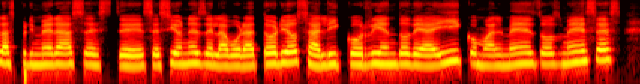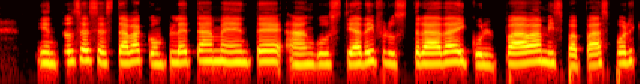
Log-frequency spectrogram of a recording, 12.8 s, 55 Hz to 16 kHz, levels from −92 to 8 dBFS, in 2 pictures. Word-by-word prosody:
las 225 -2 +1
primeras, 215 +1 -3
este, 195 -2 -3
sesiones 220 +3 -3
de 215 -1 -2
laboratorio 195 +5 +1
salí 215 -3 -1
corriendo 220 +1 -1
de 210 -1 0
ahí, 220 +8 -1
como 220 -5 -5
al 195 0 -4
mes, 220 +3 -3
2 220 -1 -5
meses. 270 +5 -1 0.5
Y 240 - -2
entonces 250 +4 0
estaba 245 +1 +2
completamente 250 +2 0
angustiada 220 +1 0
y 260 - 0
frustrada, 230 +1 +2
y 245 - 0
culpaba 225 +4 +4
a - - +3
mis 235 -3 -3
papás 205 +2 0
porque 235 +4 -1
225 Hz, 130 wpm, -22 LUFS, 210-245 Hz, 0.5 s, culpaba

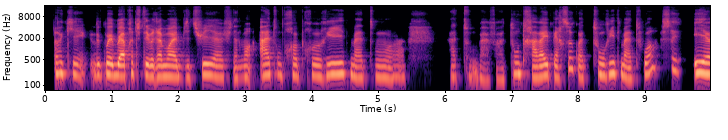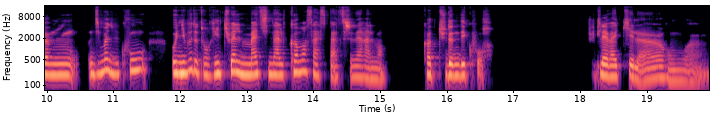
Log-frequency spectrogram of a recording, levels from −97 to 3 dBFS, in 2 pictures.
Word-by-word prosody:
OK, 210 -1 0 0.2
donc 190 -1 -4
ouais. 200 -2 +8
Bah, 185 -1 +8
après, 175 +4 +4
tu 195 - -5
t'es 190 - +4
vraiment 175 0 +3
habituée, 170 +3 +1
heu, 170 - -3
finalement, 165 0 -7
à 190 +1 +4
ton 195 0 -9
propre 185 0 -6
rythme, 200 +3 +1
à 160 0 -3
ton, 165 0 -7
heu, 165 +2 -9 0.7
à 170 -1 -10
ton 170 +1 -14
bah 160 - -10
enfin, 140 +1 -16
à - - -13
ton 210 +8 -2
travail 170 -1 +2
perso, 180 - -3
quoi. 165 -10 -5
Ton 175 +4 -3
rythme 205 +1 0
à 155 -2 -1
toi, 210 - -3 0.5
et 220 +1 +6
hem, 195 -2 +3 0.2
dis-moi, 210 +6 +1
du 205 -2 -1
coup, 260 +6 -2 0.4
au 220 - +6
niveau 215 +3 +6
de 250 - 0
ton 200 -3 -4
rituel 210 +4 +2
matinal, 200 0 +1
comment 230 +2 0
ça 205 -5 -5
se 190 +1 -12
passe 165 -3 -2
généralement? 160 -3 -5 0.5
Quand 200 - 0
tu 195 0 -6
donnes 190 -1 +5
des 190 0 +2
cours? - - -12 1.4
Tu - - -20
te - - -5
lèves 185 -2 +5
à 175 0 +1
quelle 170 -1 -2
heure, 150 +6 -5
ou 130 -2 -8
heu? 125 - -12
190 Hz, 180 wpm, -22 LUFS, 165-205 Hz, 1.4 s, ouais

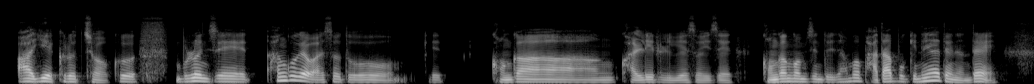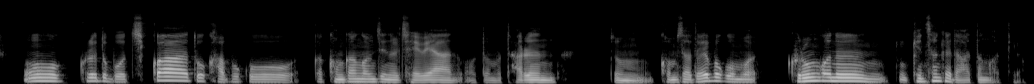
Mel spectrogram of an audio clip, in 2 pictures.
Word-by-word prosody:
아 135 0 +5
예. 140 +2 +6
그렇죠. 115 -8 -2
그 130 -4 0 0.4
물론 150 +4 +4
인제 130 -3 +1 0.2
한국에 185 0 +4
와서도 105 -3 0 0.3
그 105 -1 -8 0.5
건강 110 -2 +1
관리를 105 -1 -1
위해서 100 +1 -3
이제 95 0 -6 0.3
건강검진도 125 0 +2
이제 110 +2 -5
한번 145 +4 -2
받아 135 -1 +2
보긴 130 -1 -3
해야 175 +3 +6
되는데 125 - +1 0.6
어 155 0 +2
그래도 155 0 -2
뭐 120 -2 -3
치과도 175 -1 +3
가 120 -4 -6
보고 115 -3 -5
그러니까 120 -2 -12
건강검진을 125 -2 -1
제외한 100 0 -2
어떤 95 +1 -13
뭐 95 - -11
다른 105 -1 -1 0.5
좀 90 -2 -4
검사도 110 +3 -3
해 155 - +5
보고 150 -6 -1
뭐 115 -1 -2 0.3
그런 155 +4 +3
거는 155 -6 +4
좀 105 - -7
괜찮게 145 +2 -1
나왔던 100 0 -6
것 100 - -10
같아요. - - -23
120 Hz, 280 characters per minute, -24 LUFS, 105-140 Hz, 0.6 s, 예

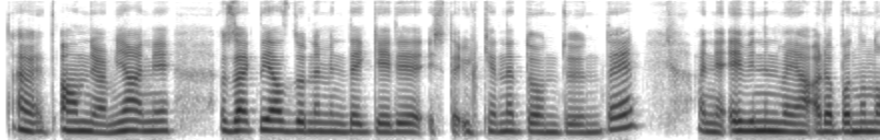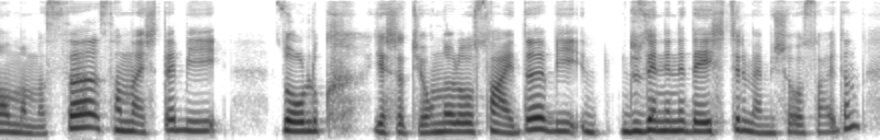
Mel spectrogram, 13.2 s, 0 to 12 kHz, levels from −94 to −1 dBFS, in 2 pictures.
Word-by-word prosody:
Evet, 225 -2 +1
anlıyorum, 215 -4 +3
yani, 235 0 +2 0.4
özellikle 240 +1 +3
yaz 240 -3 +4
döneminde 215 -2 0
geri, 205 -1 -1
işte, - - -7
ülkene 215 +1 -4
döndüğünde, 200 - -2 0.4
hani, 215 -4 -1
evinin 230 -1 +4
veya 205 -2 +1
arabanın 215 +1 +2
olmaması 210 - +1
sana, 230 -4 +1
işte, 250 +6 -4
bir 230 -1 -4 0.4
zorluk 230 -1 +2 0.2
yaşatıyor. 190 -3 -3
Onlar 215 +1 +1
olsaydı, 210 +4 +1
bir 220 -4 -4
d 210 +1 -5
düzenini 235 0 +3
değiştirmemiş 220 -4 -1
olsaydın 200 - -6
220 Hz, 125 wpm, -25 LUFS, 205-235 Hz, 0.4 s, yaz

